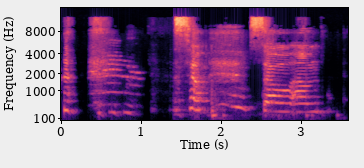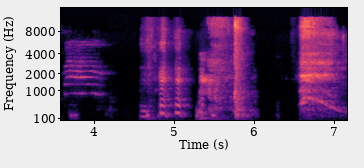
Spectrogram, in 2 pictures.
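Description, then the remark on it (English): A cat meows repeatedly and loudly, a string of drawn-out, wavering cries with brief pauses between them, including one softer, thinner call midway. “Sorry, my cat just joined.”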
